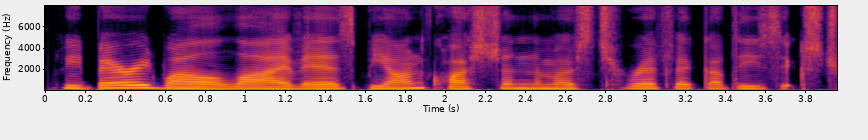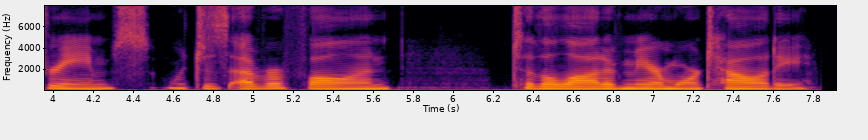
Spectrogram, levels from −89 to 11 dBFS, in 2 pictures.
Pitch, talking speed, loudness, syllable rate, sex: 195 Hz, 180 wpm, -17 LUFS, 5.6 syllables/s, female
